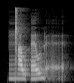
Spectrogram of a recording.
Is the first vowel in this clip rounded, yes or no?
no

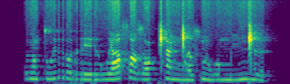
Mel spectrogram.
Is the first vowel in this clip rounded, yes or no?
yes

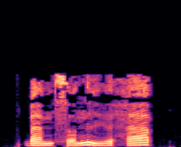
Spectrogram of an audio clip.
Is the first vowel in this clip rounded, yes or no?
no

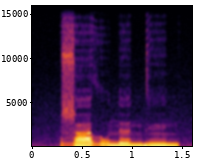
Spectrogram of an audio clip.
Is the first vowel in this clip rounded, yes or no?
no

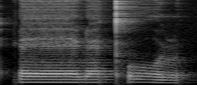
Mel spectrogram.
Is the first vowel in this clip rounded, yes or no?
no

